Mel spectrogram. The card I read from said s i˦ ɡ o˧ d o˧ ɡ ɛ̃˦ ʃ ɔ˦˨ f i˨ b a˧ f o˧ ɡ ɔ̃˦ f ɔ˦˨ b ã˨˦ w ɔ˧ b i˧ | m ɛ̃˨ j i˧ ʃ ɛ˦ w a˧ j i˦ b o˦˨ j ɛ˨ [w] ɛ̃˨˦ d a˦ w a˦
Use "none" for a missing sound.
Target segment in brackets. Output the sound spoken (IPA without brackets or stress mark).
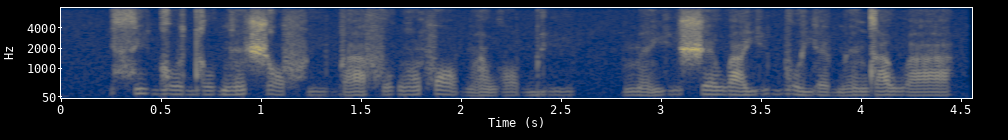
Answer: b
